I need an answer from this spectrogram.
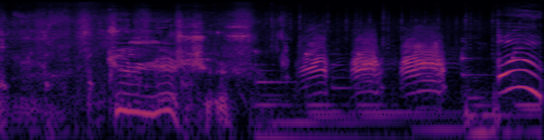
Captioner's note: ducks quack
